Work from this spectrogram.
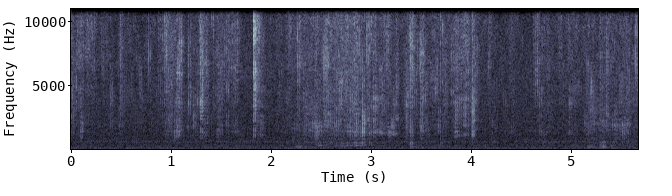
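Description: A large heap of white and blue soaked, crumbled bar soap fills a black bucket, and its solid wet chunks are kneaded, crushed and rubbed between bare soapy hands. The sound is a quiet, continuous wet squishing, broken by brief bright crunches and crackles, with a low steady hum underneath.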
